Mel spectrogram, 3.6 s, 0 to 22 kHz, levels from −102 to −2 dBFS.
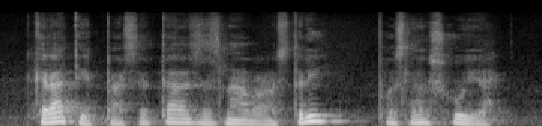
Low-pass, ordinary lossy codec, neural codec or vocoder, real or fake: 14.4 kHz; none; codec, 44.1 kHz, 7.8 kbps, Pupu-Codec; fake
